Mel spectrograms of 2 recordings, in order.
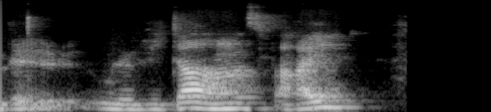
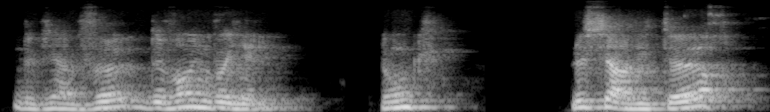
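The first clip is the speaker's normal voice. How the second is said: normal talking voice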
